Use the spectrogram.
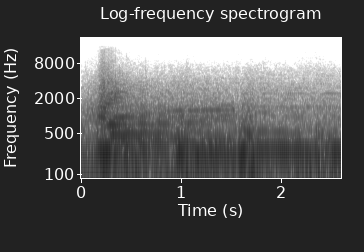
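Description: A Lamborghini Huracán EVO RWD engine drones loud and close on a bumpy road, pitch rising and dipping slightly as the car drives on, with a brief whoosh near the start.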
